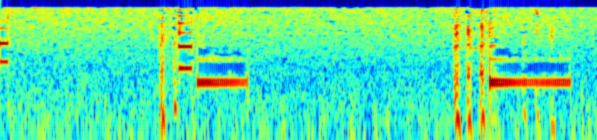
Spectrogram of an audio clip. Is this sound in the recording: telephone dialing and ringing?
yes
